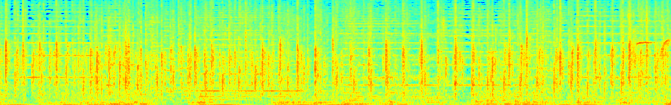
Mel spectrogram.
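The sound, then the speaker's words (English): An audience applauds steadily for the newly announced chess champion of the term's competition in Iran, a dense, continuous patter of many hands clapping that holds at an even loudness throughout, with a faint sustained tonal hum beneath it. “Congratulations. Applaud, applaud.”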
